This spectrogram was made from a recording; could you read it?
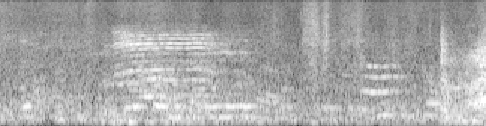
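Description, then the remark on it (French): A lamb bleats, two shaky, quavering cries in quick succession, as a mark is put on it, with faint voices and farmyard bustle in the background. “Alors on fait une marque sur l'agneau. Comme ça, on va pouvoir repérer sa mère aussi.”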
